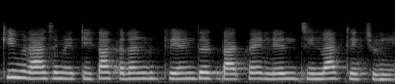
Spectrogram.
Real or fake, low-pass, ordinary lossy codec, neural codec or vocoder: fake; 7.2 kHz; none; codec, 16 kHz, 0.5 kbps, FunCodec, trained on LibriTTS, 25 frames a second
